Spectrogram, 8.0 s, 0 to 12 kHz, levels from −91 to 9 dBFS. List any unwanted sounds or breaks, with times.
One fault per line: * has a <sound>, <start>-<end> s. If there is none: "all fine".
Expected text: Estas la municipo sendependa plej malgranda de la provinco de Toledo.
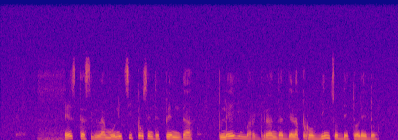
all fine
